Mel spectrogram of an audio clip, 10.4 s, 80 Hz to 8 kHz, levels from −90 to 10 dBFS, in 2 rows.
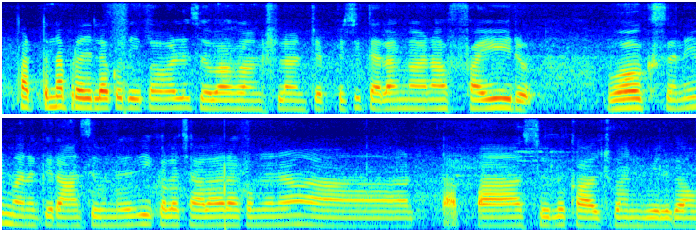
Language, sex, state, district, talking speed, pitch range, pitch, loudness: Telugu, female, Telangana, Karimnagar, 115 wpm, 170-185 Hz, 175 Hz, -21 LUFS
